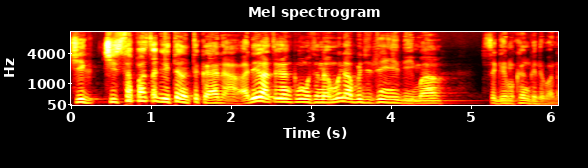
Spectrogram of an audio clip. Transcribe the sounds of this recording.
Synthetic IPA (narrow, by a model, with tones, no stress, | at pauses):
t͡ʃi˦t͡ʃi˦sa˦pa˦t͡sa˦ɡi˨ta˦ɣi˨nti˦ka˨ja˦na˨a̰˨ɣa̰˨ni˦ɣa˨t͡sʼi˦ɡa˦ŋ˦ki˦n˦wu˨ta˨na˨mu˦na˨bu˦d͡ʒi˨ɬi˦n˦i˦di˨ma˦ | si˨ɡi˨ma˨ka˦ŋɡə˨li˨ba̰˨na̰˨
